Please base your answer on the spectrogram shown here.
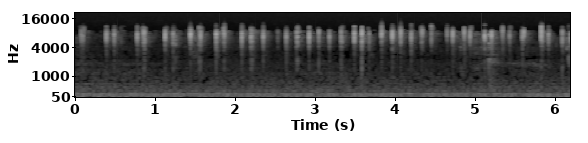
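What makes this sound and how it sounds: A small, solid, polished, spotted tumbled jasper stone, resembling dalmatian jasper, is held between the fingers and tapped and scratched with long acrylic nails above boxes of other tumbled stones. Rapid, crisp, short clicks sound much like typing on a keyboard. They sit over a steady low hum.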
